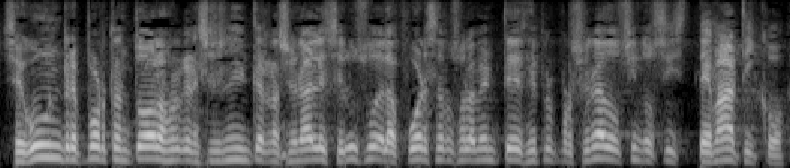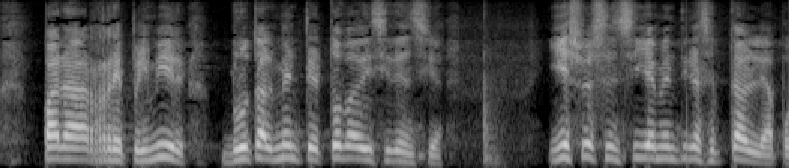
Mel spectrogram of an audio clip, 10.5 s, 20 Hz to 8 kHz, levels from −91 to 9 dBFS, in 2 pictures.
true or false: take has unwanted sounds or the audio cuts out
true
